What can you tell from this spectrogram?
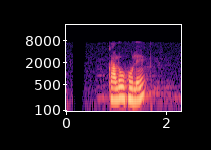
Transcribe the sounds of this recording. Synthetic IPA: kaloɦolɛ

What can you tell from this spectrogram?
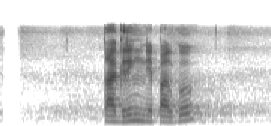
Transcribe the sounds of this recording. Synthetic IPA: t̪aɡɾiŋnepalko

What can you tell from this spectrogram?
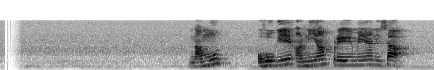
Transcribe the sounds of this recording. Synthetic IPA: namut̪̚ | oɦuɡeːʔanijampɾeːmejənisaː

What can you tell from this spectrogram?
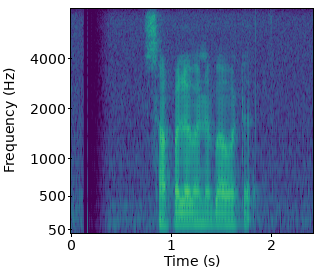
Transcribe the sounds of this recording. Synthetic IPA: sapələʋənəbaʋəʈə̰

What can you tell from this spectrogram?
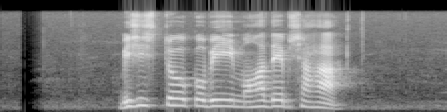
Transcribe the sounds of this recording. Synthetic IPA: biʃ̬iʃʈokobimɔɦad̪ebʃaɦa

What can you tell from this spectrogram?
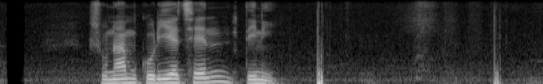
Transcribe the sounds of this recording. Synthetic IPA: ʃunamkoɽijet͡ɕʰent̪ini

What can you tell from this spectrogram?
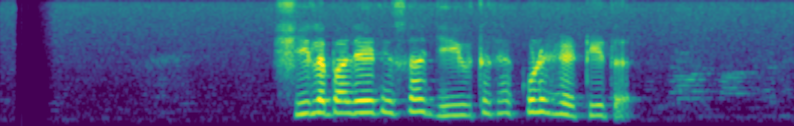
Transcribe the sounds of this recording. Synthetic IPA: ʃiːləbalejːnisaːd͡ʒiːʋit̪əɾɛkːuləɦæʈid̪ə̰

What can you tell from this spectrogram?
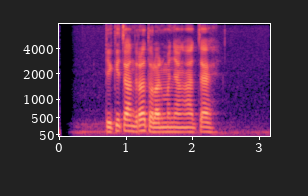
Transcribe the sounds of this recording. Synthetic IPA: d̪̥i̤kit͡ʃand̪ɾad̪̥o̤lanməɲaŋat͡ʃɛh

